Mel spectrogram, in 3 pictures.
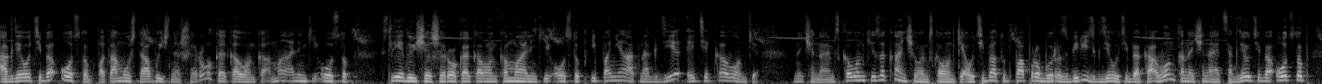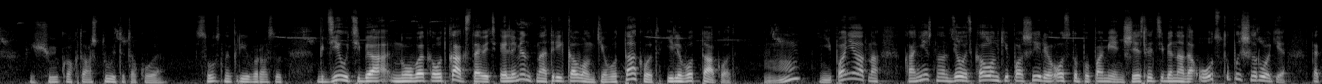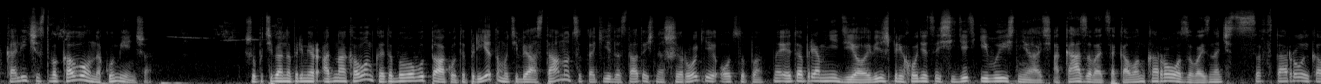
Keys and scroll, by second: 0.2 super+z, 31.9 super+d.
